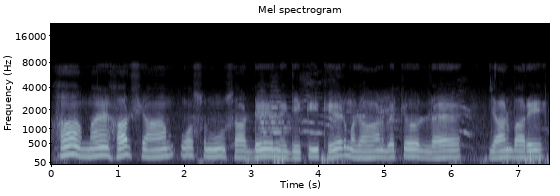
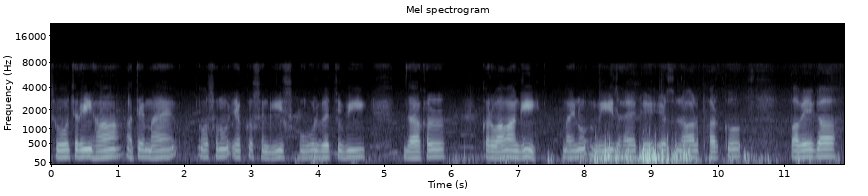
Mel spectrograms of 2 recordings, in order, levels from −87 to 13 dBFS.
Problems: constant background noise, background conversations at intervals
